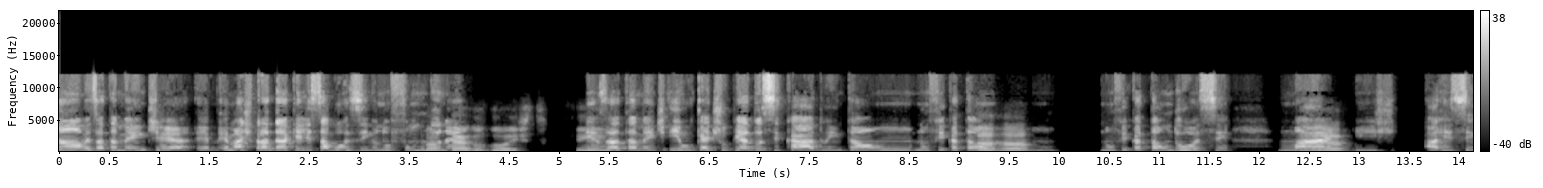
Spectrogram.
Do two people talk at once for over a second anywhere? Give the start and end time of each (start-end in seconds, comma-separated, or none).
none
